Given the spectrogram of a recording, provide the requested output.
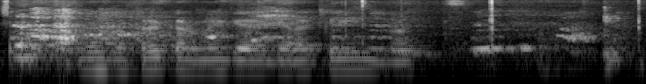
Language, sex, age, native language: Icelandic, male, 14, Icelandic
